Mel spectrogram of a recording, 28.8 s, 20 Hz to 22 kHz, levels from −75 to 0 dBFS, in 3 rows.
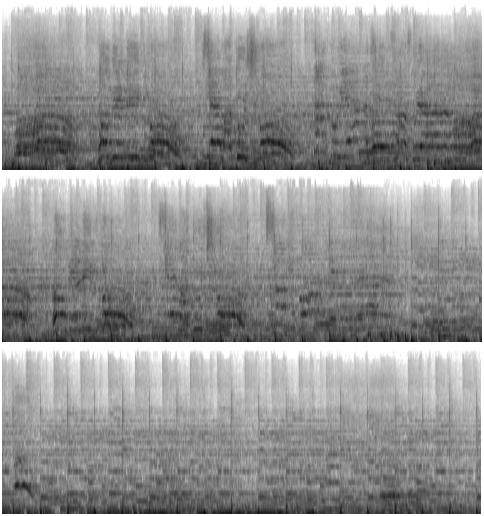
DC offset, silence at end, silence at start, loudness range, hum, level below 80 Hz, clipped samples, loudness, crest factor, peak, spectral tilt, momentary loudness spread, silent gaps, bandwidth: under 0.1%; 0 s; 0 s; 4 LU; none; -18 dBFS; under 0.1%; -13 LUFS; 12 dB; 0 dBFS; -5.5 dB/octave; 6 LU; none; 18.5 kHz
